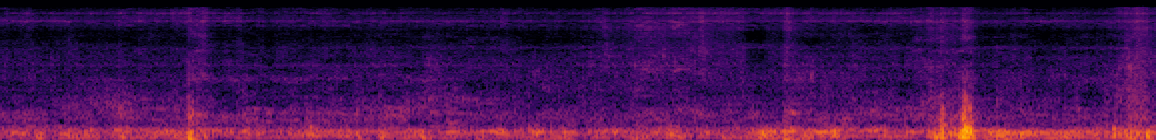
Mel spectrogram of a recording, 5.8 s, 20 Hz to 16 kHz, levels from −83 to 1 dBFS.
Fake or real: fake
